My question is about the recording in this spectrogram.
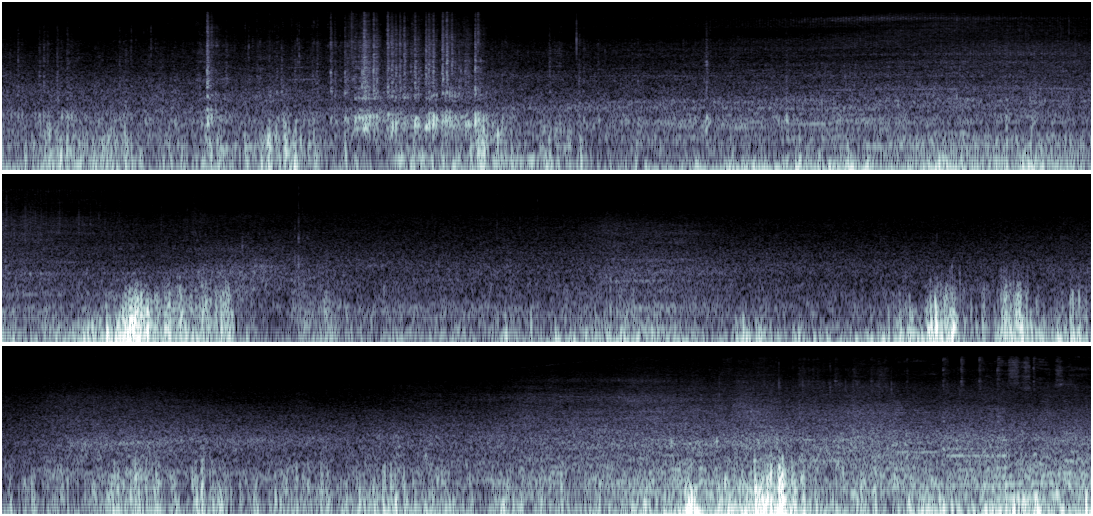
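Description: Outdoor street ambience with cars driving past and wind buffeting the microphone. A low rumble runs throughout, rising in loud swells about twelve seconds in, around twenty seconds and again near the end.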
